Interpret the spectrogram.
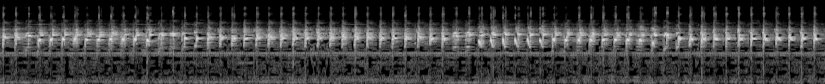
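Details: National champion lovebird in long ngekek, a lure to get other lovebirds singing: continuous rapid-fire high chirping, evenly pulsed and loud from start to finish.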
